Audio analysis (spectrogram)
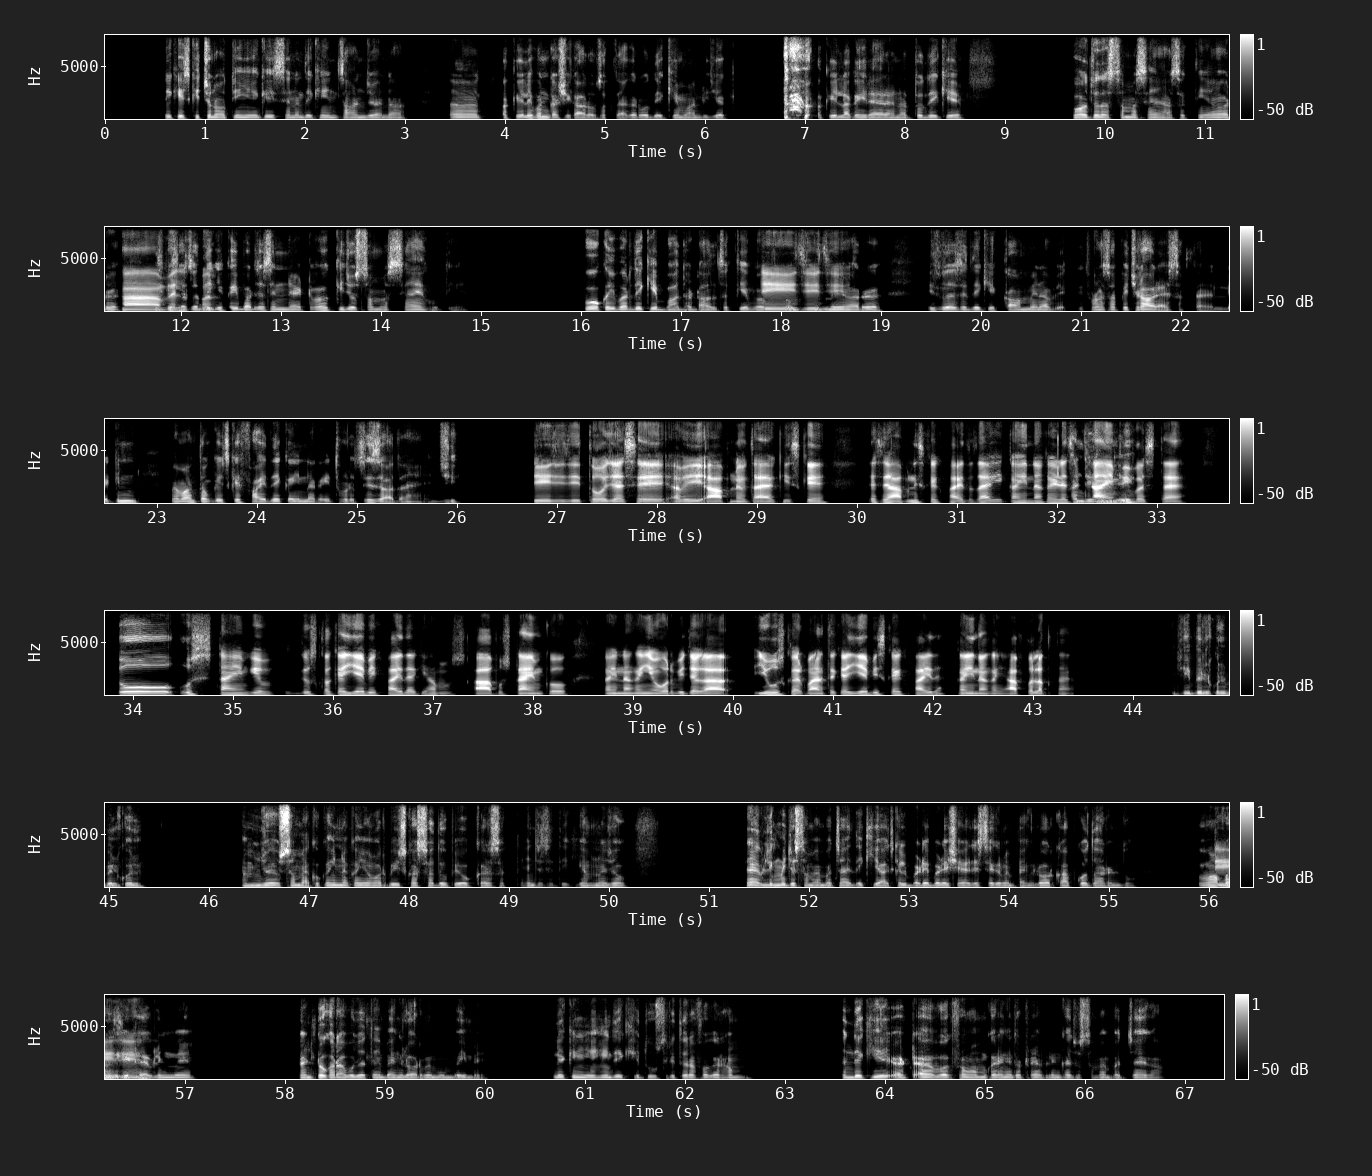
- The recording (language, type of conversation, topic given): Hindi, podcast, वर्क‑फ्रॉम‑होम के सबसे बड़े फायदे और चुनौतियाँ क्या हैं?
- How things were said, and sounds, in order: cough; in English: "वर्क़ फ्रॉम होम"; tapping; in English: "टाइम"; in English: "टाइम"; in English: "टाइम"; in English: "यूज़"; in English: "ट्रैवलिंग"; in English: "ट्रैवलिंग"; in English: "वर्क़ फ्रॉम होम"; in English: "ट्रैवलिंग"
